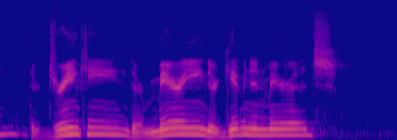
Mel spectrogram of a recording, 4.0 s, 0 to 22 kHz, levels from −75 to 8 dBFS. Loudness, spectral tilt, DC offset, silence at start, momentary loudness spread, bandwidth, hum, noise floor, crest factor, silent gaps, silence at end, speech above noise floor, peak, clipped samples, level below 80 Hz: -34 LUFS; -6 dB/octave; under 0.1%; 0 s; 11 LU; 15.5 kHz; none; -68 dBFS; 18 dB; none; 0.6 s; 34 dB; -16 dBFS; under 0.1%; -80 dBFS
